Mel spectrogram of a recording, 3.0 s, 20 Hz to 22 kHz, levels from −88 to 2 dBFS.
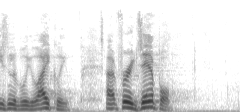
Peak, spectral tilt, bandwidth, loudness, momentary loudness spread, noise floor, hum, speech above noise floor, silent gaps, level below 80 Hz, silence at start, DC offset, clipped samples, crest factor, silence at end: -14 dBFS; -7.5 dB/octave; 13.5 kHz; -28 LUFS; 13 LU; -59 dBFS; none; 32 dB; none; -60 dBFS; 0 s; under 0.1%; under 0.1%; 16 dB; 0.85 s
